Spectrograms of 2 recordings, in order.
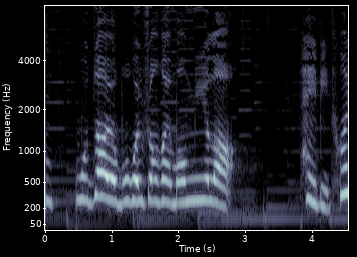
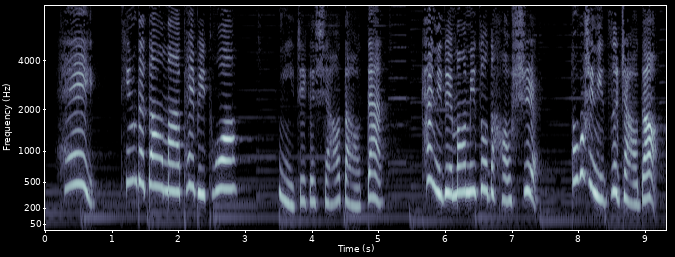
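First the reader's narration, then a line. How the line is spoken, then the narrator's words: Quiet. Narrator (Chinese): 马德琳垫着脚走进房间，小声的说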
